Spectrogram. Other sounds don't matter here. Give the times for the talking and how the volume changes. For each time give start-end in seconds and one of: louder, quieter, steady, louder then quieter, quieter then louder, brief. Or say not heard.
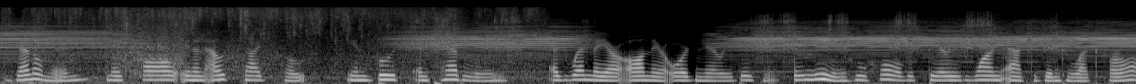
0.0-11.3 steady.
